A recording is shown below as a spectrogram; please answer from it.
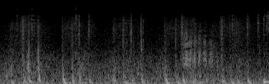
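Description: Horse hooves clip-clop in a quick galloping rhythm through a video game set in Viking-age Assassin's Creed Valhalla, with a brief neigh. The sound is steady, moderately close and faint, and someone talks intermittently over it.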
